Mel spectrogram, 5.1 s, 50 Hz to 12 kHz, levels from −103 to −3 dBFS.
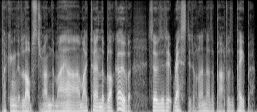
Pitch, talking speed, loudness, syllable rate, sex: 90 Hz, 245 wpm, -20 LUFS, 6.3 syllables/s, male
